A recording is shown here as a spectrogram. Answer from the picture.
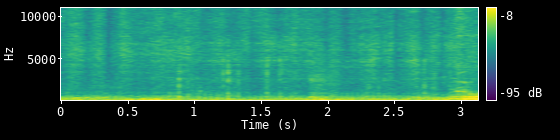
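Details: A cat named Sylvie purring softly, a low, continuous rumbling drone with faint rubbing and handling noises. The rustling grows louder toward the end.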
